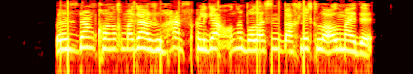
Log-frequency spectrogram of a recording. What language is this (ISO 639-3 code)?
uzb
